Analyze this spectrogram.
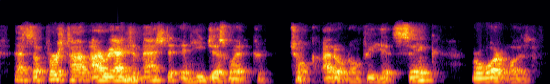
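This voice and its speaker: A man's medium-pitched, somewhat breathy voice at a fairly quick pace, with lively intonation. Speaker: glider pilot giving safety talk. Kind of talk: club meeting presentation.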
